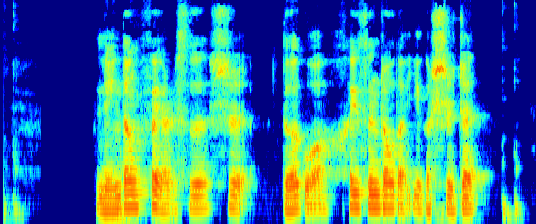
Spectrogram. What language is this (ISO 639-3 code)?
zho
